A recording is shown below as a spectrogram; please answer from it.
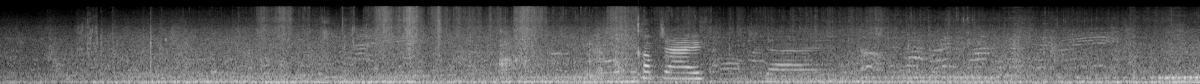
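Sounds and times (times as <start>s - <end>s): low engine rumble: 0.0s - 12.0s
plastic bag crinkling: 0.8s - 10.6s.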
